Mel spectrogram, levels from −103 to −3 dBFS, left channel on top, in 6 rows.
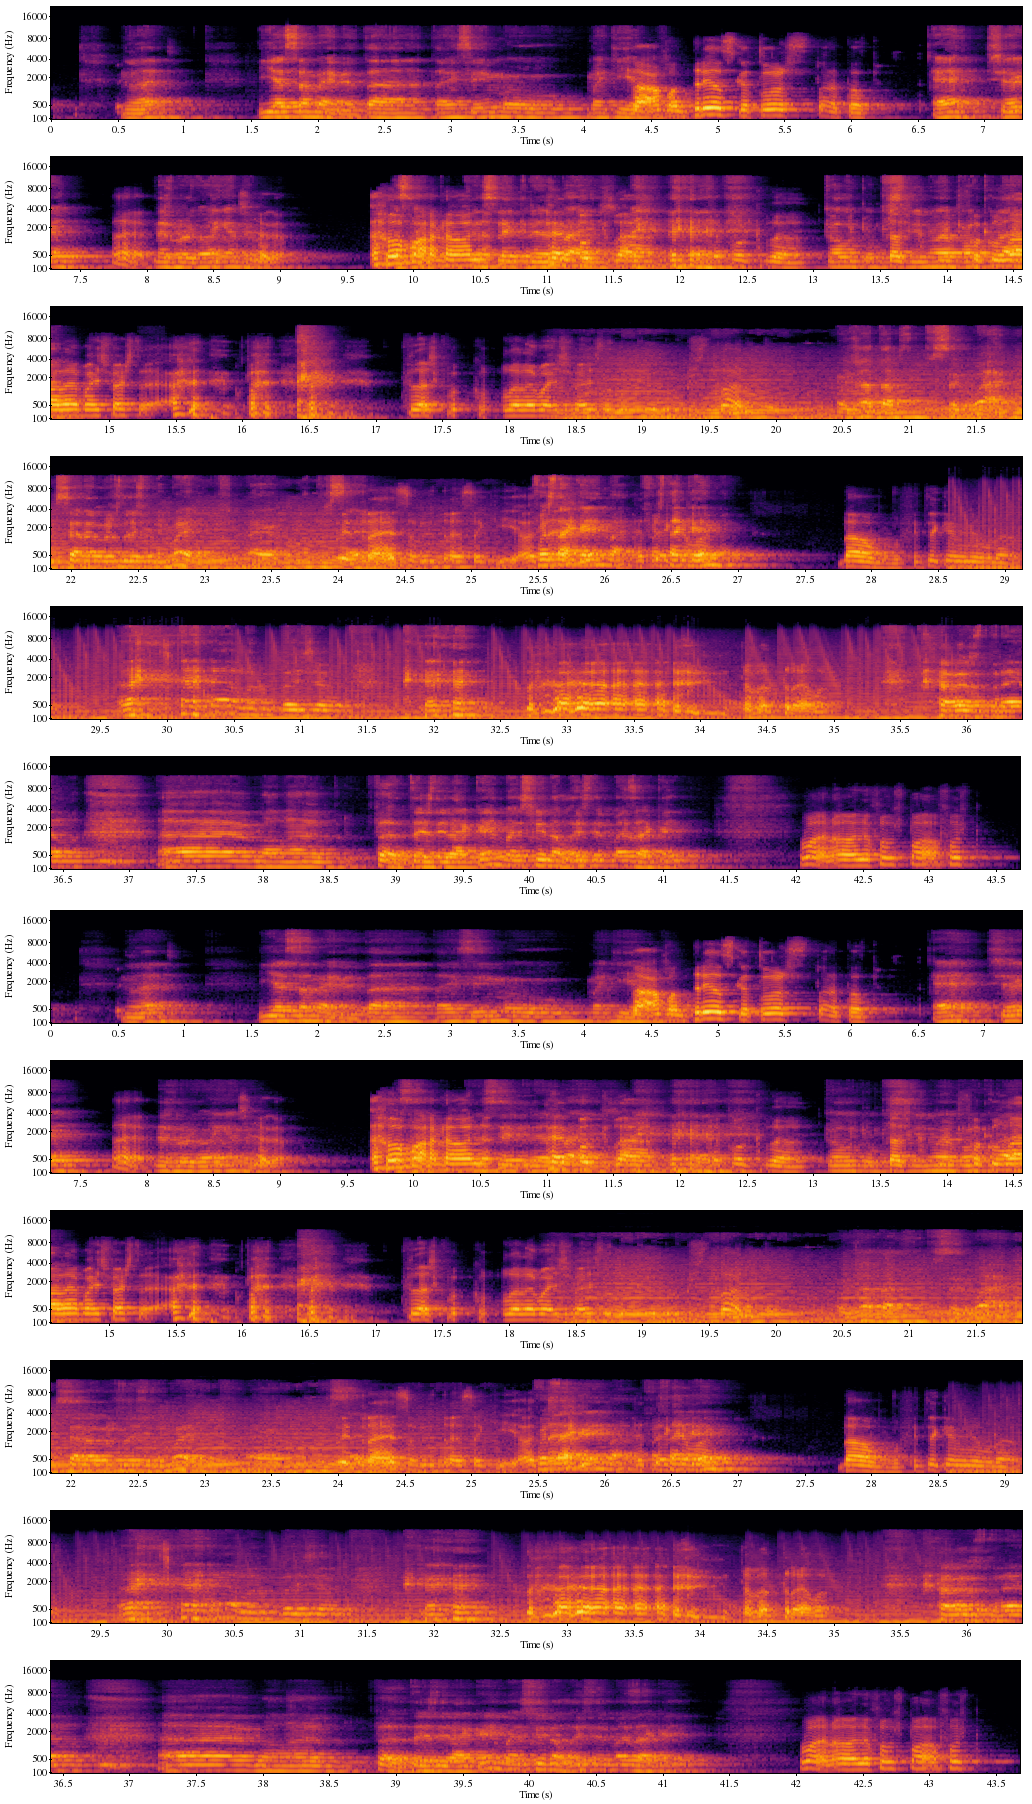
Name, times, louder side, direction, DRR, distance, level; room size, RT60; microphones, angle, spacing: voice 1, 0.5-1.0 1.6-4.5 6.6-7.5 8.1-8.9 9.8-12.5 13.1-14.7 16.4-16.7 20.5-24.3 25.5-27.1 29.6-32.5 35.4-41.3 41.6-41.8, left 2 dB, 85° left, 2.6 m, -25 dB
voice 2, 4.4-6.1 7.8-8.0 8.8-9.0 9.7-10.6 11.0-11.8 12.2-12.9 13.6-16.6 17.2-17.5 17.7-20.1 24.0-25.9 26.4-26.8 27.8-29.1 32.7-35.0 38.0-38.4 42.0-43.4, equal, ahead, 0.4 m, -23 dB
sound 1, 18.2-25.7, equal, 25° right, 2.7 m, -29 dB
sound 2, 28.6-36.3, left 2 dB, 40° left, 0.9 m, -34 dB
19.5 x 9.5 x 3.1 m
head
